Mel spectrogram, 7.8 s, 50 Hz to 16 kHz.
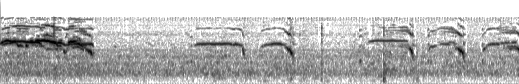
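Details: At a Koszalin, Poland nest on 19 May 2022, a peregrine falcon feeding. One long, loud, wavering whine opens, followed by sparse short downslurred whistled notes with pauses, over a low constant hum.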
